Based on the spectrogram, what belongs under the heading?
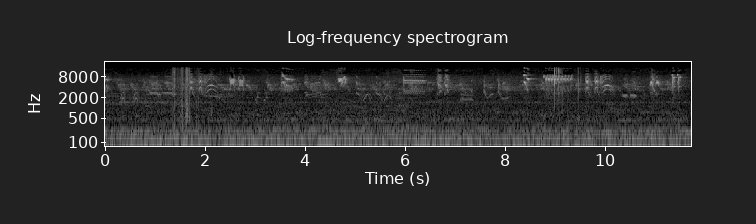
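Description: A thrush sings varied, clear whistled and chirping phrases in quick bursts, calling to another bird outside, over a steady low background rumble.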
